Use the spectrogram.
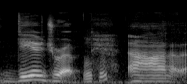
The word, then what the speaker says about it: Deirdre: And then to my left we have our special guest, which is, and I want to pronounce that right, it is Deirdre. It's Deirdre.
